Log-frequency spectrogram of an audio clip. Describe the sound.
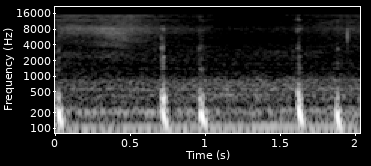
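Heartbeat sound effect: low, muffled thumps arriving in a few lub-dub pairs over a steady low hum, with no voices.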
